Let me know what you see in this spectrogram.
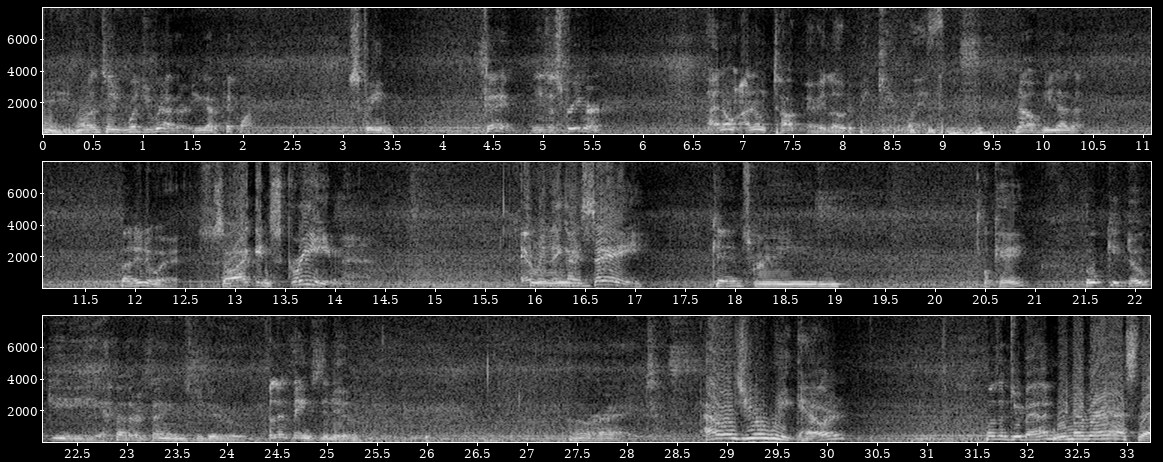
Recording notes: this is a older recording so the sounds not perfect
